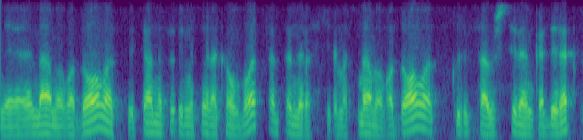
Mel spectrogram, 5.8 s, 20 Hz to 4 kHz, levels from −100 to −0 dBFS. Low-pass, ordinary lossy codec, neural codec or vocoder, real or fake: 3.6 kHz; Opus, 16 kbps; codec, 16 kHz, 0.8 kbps, ZipCodec; fake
